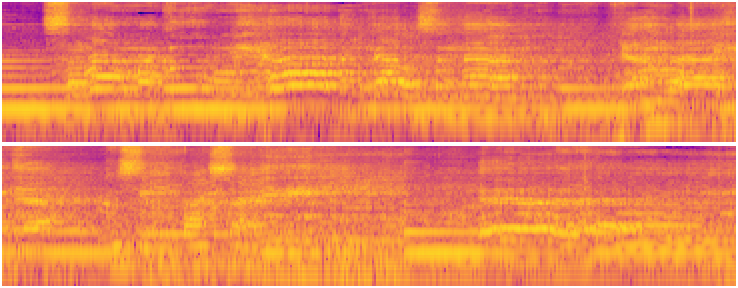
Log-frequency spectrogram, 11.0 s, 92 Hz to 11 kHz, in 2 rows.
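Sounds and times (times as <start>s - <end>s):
acoustic and electric guitars: 0.0s - 11.0s
male singer: 0.0s - 11.0s.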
